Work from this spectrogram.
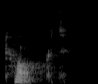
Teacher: The pronunciation of talk in the past is talked. So it's as if it was a T at the end. Talked, although the spelling is ED. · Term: T sound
